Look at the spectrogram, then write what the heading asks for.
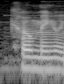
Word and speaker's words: commingling: commingling okay um co-mingling is the pronunciation but yes coming like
